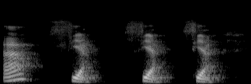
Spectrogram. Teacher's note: Luego vamos a tener lo mismo con Asia, solamente que aquí esté invertido el orden. Mira, en Asia tenemos primero una vocal cerrada anterior no labializada, y luego tenemos la vocal abierta anterior no labializada. No importa, aunque tengamos ese orden, vamos a agruparlas porque forman un diptongo.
